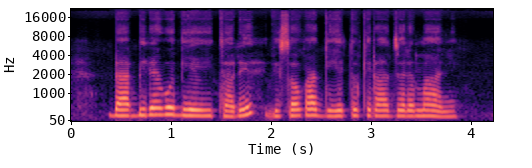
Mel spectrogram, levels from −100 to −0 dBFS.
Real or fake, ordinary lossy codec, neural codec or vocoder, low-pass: fake; none; codec, 44.1 kHz, 2.6 kbps, SNAC; none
